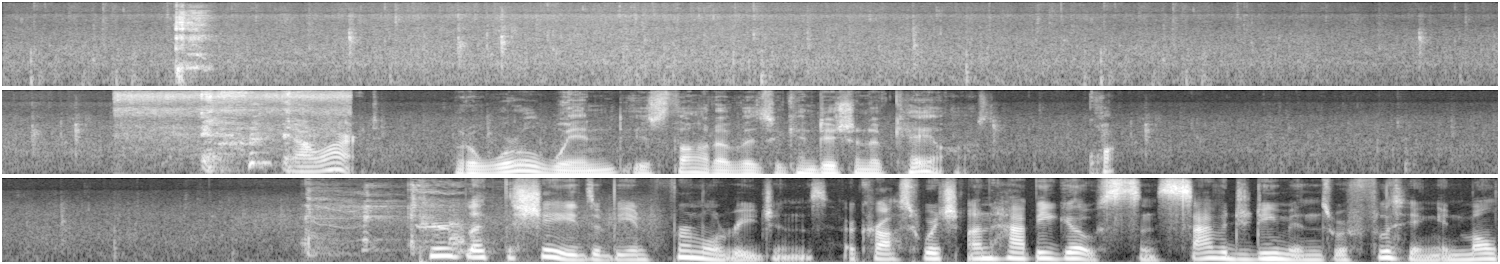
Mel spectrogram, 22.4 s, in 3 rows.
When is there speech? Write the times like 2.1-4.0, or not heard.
8.9-13.1, 17.1-22.4.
